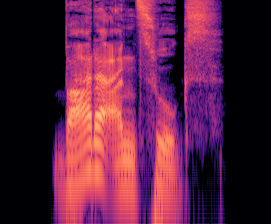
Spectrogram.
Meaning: genitive singular of Badeanzug
- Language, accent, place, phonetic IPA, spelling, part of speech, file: German, Germany, Berlin, [ˈbaːdəˌʔant͡suːks], Badeanzugs, noun, De-Badeanzugs.ogg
